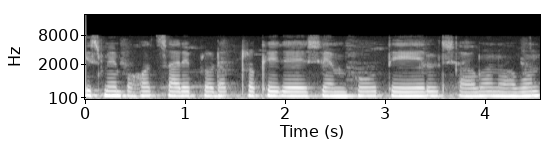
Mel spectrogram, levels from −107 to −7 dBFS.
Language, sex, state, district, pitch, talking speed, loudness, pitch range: Hindi, female, Chandigarh, Chandigarh, 195 Hz, 120 wpm, -12 LUFS, 190-200 Hz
